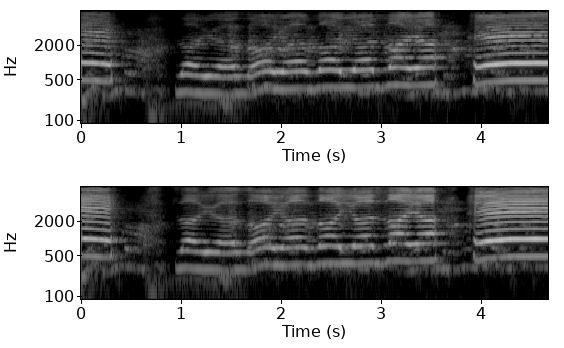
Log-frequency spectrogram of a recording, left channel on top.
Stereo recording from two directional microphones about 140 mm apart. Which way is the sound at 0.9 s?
15° right (ahead or behind).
